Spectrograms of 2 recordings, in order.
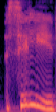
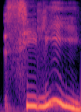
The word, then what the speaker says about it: Silly: Und es kommt aus der Brasserie de Silly, glaube ich, wird es ausgesprochen.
